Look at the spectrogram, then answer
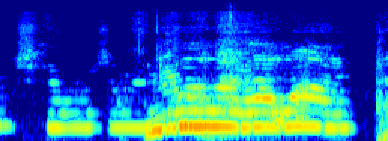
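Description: A pet cat gives a drawn-out, wavering meow close to the microphone, rising and falling over about two seconds, with brief human voices around it.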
